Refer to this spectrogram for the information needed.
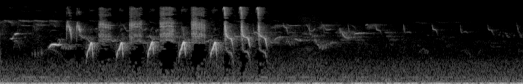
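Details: Common nightingale at Diddington delivering a loud song phrase: a run of sharp, rapidly repeated chopping notes, then quieter whistled fragments trailing off, with distant birds chirping behind.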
